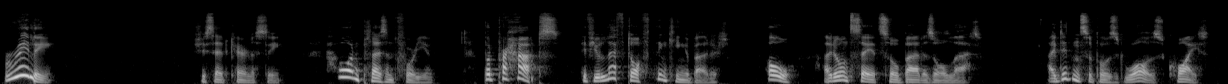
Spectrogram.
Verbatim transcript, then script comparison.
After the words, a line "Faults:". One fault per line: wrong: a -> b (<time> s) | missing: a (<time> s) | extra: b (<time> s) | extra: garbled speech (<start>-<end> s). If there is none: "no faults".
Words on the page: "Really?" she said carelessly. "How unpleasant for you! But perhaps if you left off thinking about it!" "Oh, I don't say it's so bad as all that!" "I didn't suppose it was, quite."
"Really?" she said carelessly. "How unpleasant for you! But perhaps if you left off thinking about it!" "Oh, I don't say it's so bad as all that!" "I didn't suppose it was, quite."
Faults:
no faults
